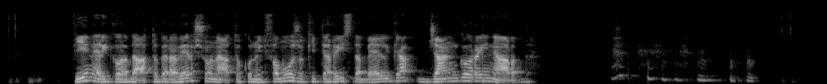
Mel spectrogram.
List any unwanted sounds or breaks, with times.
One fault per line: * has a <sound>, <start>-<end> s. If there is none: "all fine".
* has a laugh, 6.1-7.6 s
